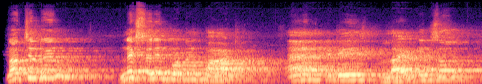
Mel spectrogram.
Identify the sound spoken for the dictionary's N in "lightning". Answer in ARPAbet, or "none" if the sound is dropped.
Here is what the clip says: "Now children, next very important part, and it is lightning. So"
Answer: none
